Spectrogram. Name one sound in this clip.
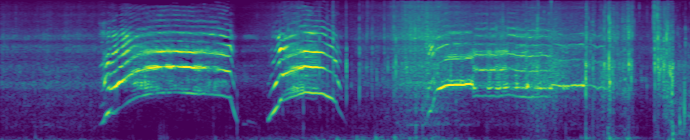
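A young woman screams with delight up close.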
